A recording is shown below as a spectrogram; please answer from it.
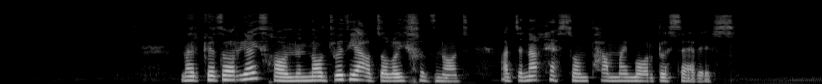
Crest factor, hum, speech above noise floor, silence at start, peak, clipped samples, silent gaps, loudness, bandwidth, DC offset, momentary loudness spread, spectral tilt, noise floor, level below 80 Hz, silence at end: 20 dB; none; 50 dB; 1.8 s; -6 dBFS; under 0.1%; none; -25 LUFS; 11.5 kHz; under 0.1%; 11 LU; -7 dB/octave; -75 dBFS; -72 dBFS; 0.9 s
